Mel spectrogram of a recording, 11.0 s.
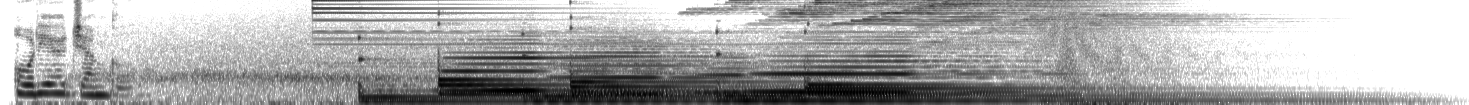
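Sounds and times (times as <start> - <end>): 
Christmas music intro: 2.4 - 9.8.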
